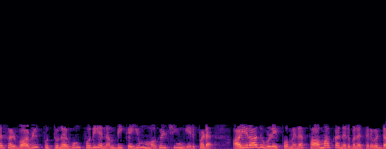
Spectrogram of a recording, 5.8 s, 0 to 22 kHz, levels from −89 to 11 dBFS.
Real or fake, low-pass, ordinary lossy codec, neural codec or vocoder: real; 3.6 kHz; none; none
